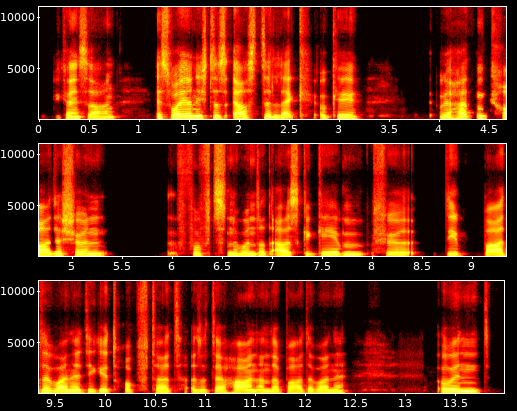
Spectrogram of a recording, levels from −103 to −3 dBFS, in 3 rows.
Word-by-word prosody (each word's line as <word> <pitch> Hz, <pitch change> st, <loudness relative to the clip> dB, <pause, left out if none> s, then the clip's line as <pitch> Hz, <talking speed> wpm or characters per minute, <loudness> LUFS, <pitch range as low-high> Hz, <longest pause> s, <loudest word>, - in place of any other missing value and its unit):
wie 175 Hz, -, -18 dB
kann 175 Hz, -1 st, +2 dB
ich 170 Hz, -, -3 dB
sagen, 170 Hz, -2 st, -1 dB, 0.4 s
es 180 Hz, -1 st, 0 dB
war 195 Hz, +2 st, +6 dB
ja 215 Hz, 0 st, +7 dB
nicht 210 Hz, 0 st, +5 dB
das 185 Hz, 0 st, +2 dB
erste 210 Hz, +3 st, +3 dB
Leck, 155 Hz, -6 st, -1 dB
okay? 170 Hz, +3 st, -1 dB, 0.8 s
Wir 180 Hz, -1 st, +1 dB
hatten 190 Hz, +5 st, +2 dB
grade 175 Hz, -1 st, +3 dB
schon 175 Hz, -2 st, +1 dB, 0.7 s
1500 175 Hz, -, -2 dB
ausgegeben 165 Hz, +1 st, 0 dB
für 155 Hz, -2 st, -3 dB, 0.4 s
die 165 Hz, -1 st, 0 dB, 0.2 s
Badewanne, 150 Hz, -2 st, +3 dB
die 155 Hz, -1 st, -5 dB
getropft 150 Hz, -1 st, -5 dB
hat 165 Hz, +2 st, -3 dB
also 145 Hz, -1 st, -4 dB
der 145 Hz, +2 st, -3 dB
Hahn 145 Hz, +1 st, +2 dB
an 155 Hz, -, -1 dB
der 150 Hz, -1 st, -1 dB
Badewanne. 145 Hz, +2 st, -3 dB, 0.9 s
Und 160 Hz, -2 st, +2 dB
170 Hz, 135 wpm, -25 LUFS, 155-180 Hz, 0.9 s, ja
